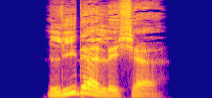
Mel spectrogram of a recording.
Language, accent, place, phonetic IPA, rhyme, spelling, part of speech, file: German, Germany, Berlin, [ˈliːdɐlɪçə], -iːdɐlɪçə, liederliche, adjective, De-liederliche.ogg
- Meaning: inflection of liederlich: 1. strong/mixed nominative/accusative feminine singular 2. strong nominative/accusative plural 3. weak nominative all-gender singular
